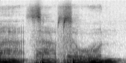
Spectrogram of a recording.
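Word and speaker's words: สาปสูญ: สรรพชีวิต อ่าน ว่า สรรพชีวิต สาป สูญ อ่าน ว่า สาบ สูญ เหตุ การณ์ อ่าน ว่า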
